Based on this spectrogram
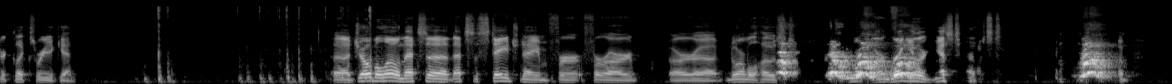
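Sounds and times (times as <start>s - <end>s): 
speech: 0.0s - 0.8s, 3.3s - 11.4s
dog barking: 7.8s - 9.2s, 10.7s - 11.3s.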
